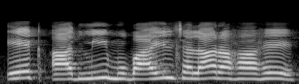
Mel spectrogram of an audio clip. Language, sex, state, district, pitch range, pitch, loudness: Hindi, female, Madhya Pradesh, Bhopal, 255-280 Hz, 265 Hz, -11 LUFS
